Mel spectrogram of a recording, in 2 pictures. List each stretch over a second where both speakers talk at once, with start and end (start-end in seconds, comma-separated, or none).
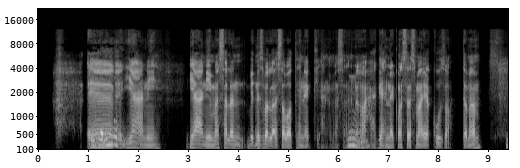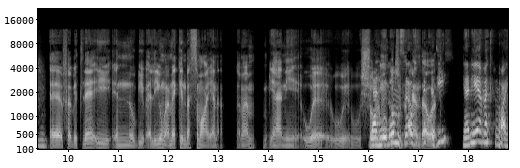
16.0-17.4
